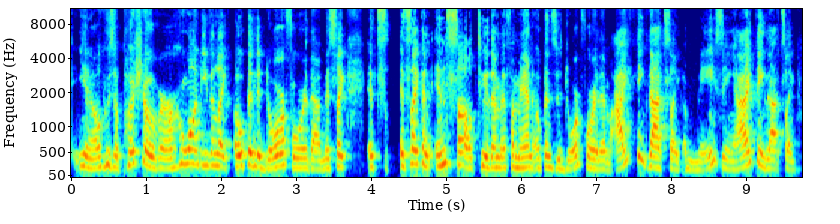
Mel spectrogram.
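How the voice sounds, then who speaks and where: A woman's voice: medium pitch, a little fast, few pauses, husky. A woman from the Philippines, a guest on a podcast, speaking in an outspoken, emphatic way with plenty of "you know" and "like". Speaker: podcast guest, fitness professional. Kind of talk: casual podcast conversation.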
